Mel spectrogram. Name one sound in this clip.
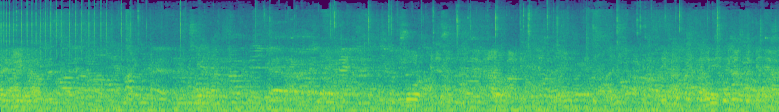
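A crowd of men and women chatter and murmur indoors.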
